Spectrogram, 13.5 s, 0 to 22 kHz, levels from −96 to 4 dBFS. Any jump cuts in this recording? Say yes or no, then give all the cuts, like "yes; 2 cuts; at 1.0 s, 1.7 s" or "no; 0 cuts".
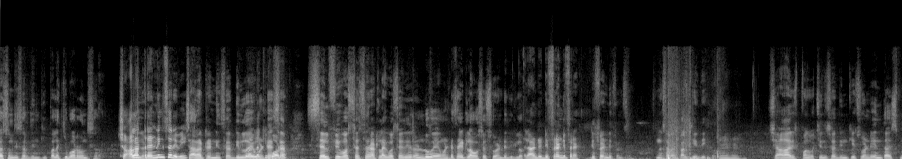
yes; 1 cut; at 9.8 s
